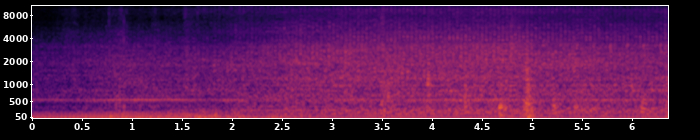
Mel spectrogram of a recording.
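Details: Nissan Rogue after new spark plug and ignition coil install, multiple cylinder misfire code P0300, check engine light not yet on; uneven lumpy idle with irregular stumbles, misfiring at idle; later stalls on test drive.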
